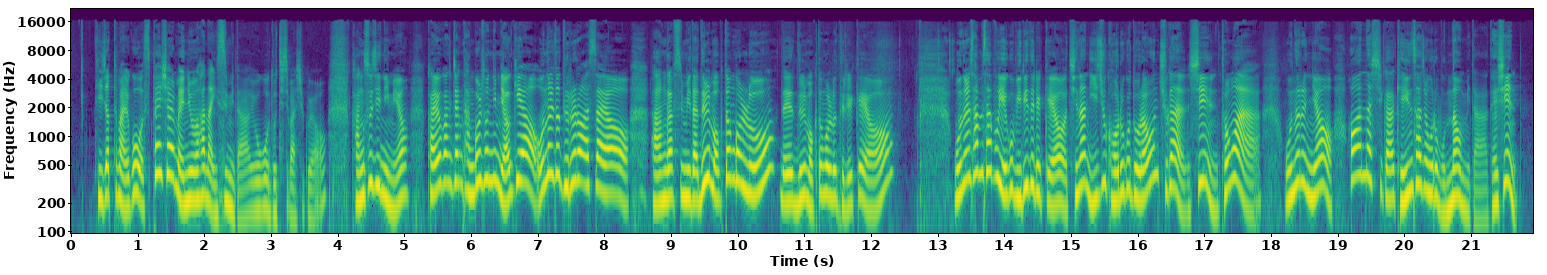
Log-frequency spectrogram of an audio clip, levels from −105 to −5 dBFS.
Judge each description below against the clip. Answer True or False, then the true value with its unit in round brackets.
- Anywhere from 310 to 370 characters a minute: True (325 characters per minute)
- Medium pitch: False (240 Hz)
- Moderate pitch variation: False (7.7 semitones)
